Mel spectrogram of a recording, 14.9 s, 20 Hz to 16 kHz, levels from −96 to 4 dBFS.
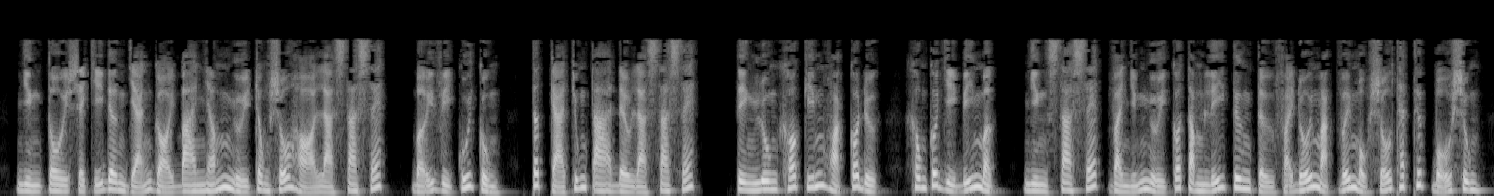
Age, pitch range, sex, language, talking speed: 20-39, 110-170 Hz, male, Vietnamese, 245 wpm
